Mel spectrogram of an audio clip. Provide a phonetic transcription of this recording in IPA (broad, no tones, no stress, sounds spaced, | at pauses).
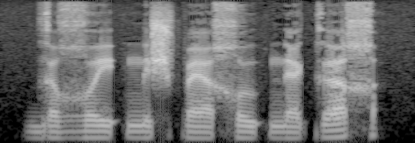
ɡ ɐ ʁʷ e ʔ n ɐ ʃ p æ χ u ʔ n æ k ɐ χ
